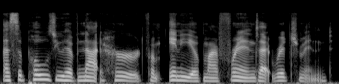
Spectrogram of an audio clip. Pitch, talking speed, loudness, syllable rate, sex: 175 Hz, 230 wpm, -19 LUFS, 5.3 syllables/s, female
